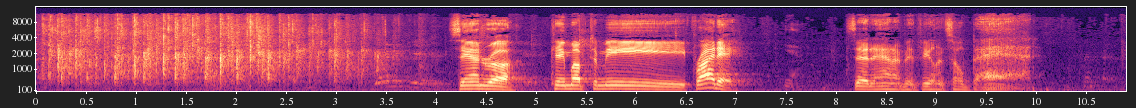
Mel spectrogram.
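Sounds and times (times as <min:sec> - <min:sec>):
audience applause: 0:00.0 - 0:03.4
speech: 0:04.2 - 0:07.1, 0:08.2 - 0:09.9.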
